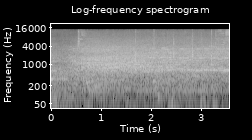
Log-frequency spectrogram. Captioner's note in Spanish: Bullicio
